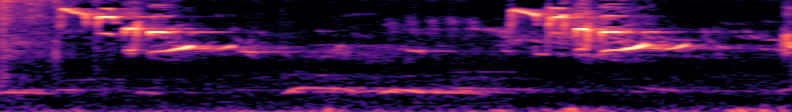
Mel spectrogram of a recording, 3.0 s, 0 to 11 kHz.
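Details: Song thrush singing in spring, recorded on a Huawei P30 Pro phone: two similar bright, whistled phrases with high sharp notes, about 1.5 seconds apart, over a steady low cooing murmur in the background.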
